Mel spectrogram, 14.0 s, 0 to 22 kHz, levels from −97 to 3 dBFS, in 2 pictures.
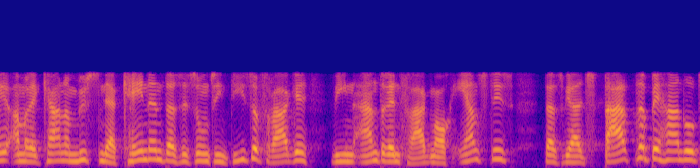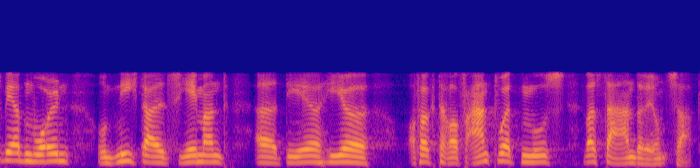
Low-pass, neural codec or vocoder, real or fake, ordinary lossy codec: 3.6 kHz; codec, 16 kHz, about 1 kbps, DyCAST, with the encoder's durations; fake; none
